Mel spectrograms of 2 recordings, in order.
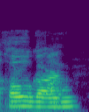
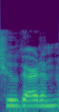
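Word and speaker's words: Hoegaarden: Shock Top good stuff Stella ho Garden it's pronounced who Garden actually yeah but I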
